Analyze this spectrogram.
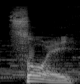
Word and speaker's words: Sohei: Sohei. That's the correct pronunciation.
